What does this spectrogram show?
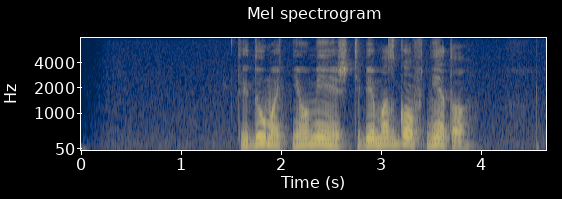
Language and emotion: Russian, angry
